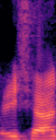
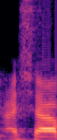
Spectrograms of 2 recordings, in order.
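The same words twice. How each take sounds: First: ईशा said with a long ee, like the prayer name; wrong reading. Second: अशा said with a short open a, no ee; correct reading. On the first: Teacher showing students the wrong reading, ईशा with long ee. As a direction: read it ईशा, long ee, the way to avoid. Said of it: "इसको ईशा नहीं पढ़ना". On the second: Teacher showing students the right reading, अशा with short a. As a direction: read it अशा, short a at the start. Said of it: "इसको अपने अशा पढ़ना है". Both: Shown as a demonstration.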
